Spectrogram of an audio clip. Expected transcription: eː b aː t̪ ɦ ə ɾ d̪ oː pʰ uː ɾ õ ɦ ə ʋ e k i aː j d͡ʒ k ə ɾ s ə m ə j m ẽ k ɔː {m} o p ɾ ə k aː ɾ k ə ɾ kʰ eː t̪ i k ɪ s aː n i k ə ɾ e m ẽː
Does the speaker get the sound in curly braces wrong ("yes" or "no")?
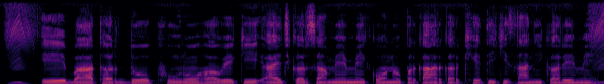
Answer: yes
